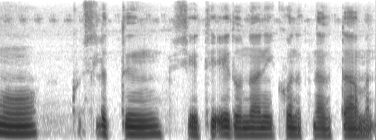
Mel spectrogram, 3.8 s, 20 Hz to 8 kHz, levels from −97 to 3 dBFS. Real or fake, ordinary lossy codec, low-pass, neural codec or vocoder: real; none; none; none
